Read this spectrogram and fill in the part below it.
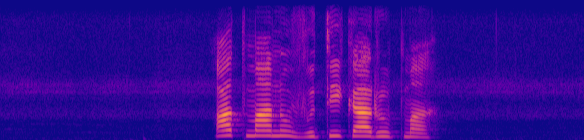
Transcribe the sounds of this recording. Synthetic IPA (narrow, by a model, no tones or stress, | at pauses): ʌt̪manubʱut̪ikaɾupma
